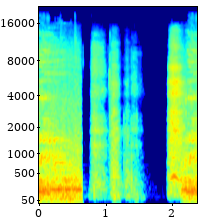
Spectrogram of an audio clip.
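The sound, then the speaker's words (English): A person exhales audibly through the mouth during a pause in a song. The music cuts off abruptly, a few breathy, airy puffs follow in near silence, then the full music returns. “the whole song stops just so, like, someone can exhale. Sounds like someone making a noise with their mouth.”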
